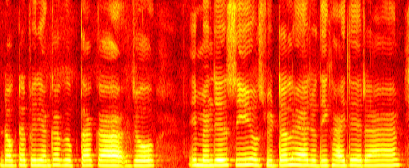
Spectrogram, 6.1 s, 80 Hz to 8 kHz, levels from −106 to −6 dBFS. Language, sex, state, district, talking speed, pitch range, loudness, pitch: Hindi, female, Jharkhand, Palamu, 125 wpm, 230-245 Hz, -16 LUFS, 235 Hz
